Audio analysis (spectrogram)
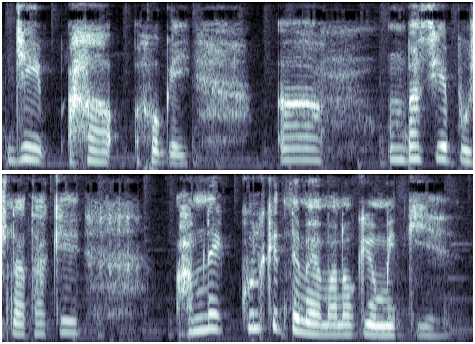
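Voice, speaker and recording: Playful young Indian bride played by an actress. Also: female voice, mid-range voice, slow pace, faint music behind, natural voice. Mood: polite. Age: young adult. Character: eager, playful, inquisitive young bride-to-be and wife. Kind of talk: Hindi audio drama acting.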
